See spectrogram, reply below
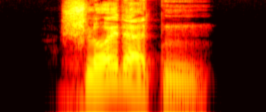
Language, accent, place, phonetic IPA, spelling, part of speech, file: German, Germany, Berlin, [ˈʃlɔɪ̯dɐtn̩], schleuderten, verb, De-schleuderten.ogg
- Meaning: inflection of schleudern: 1. first/third-person plural preterite 2. first/third-person plural subjunctive II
